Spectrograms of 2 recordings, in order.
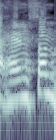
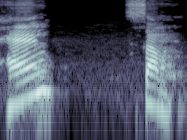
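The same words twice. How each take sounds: First: Said in the usual way. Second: handsome very slowly as "hand ... sam", long pause between; broken into syllables. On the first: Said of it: "भागों में तोड़ के बोले". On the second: Shown as a demonstration. Teacher showing a multi-syllable word, handsome broken in two. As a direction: split handsome in two, second part lower. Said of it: "दो या दो से अधिक भागों में तोड़ के बोले".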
